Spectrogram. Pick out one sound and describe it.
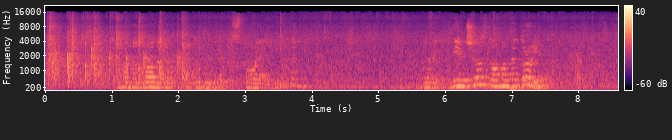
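A young woman speaks into a microphone in a friendly voice.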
